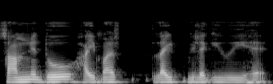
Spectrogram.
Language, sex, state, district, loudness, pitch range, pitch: Hindi, male, Jharkhand, Ranchi, -19 LUFS, 105-115 Hz, 110 Hz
